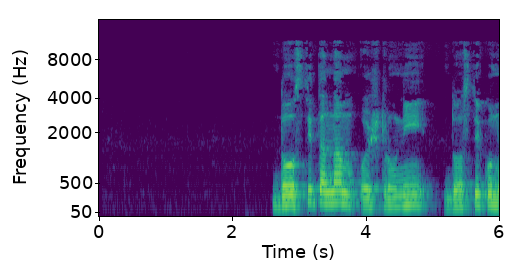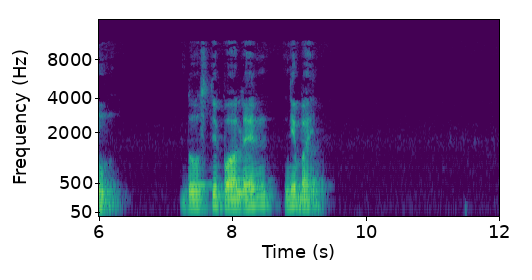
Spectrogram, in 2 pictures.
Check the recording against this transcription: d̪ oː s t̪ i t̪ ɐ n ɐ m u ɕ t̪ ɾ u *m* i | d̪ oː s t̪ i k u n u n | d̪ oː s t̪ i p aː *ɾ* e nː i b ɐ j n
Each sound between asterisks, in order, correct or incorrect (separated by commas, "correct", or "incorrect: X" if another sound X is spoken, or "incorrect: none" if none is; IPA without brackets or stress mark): incorrect: n, incorrect: l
